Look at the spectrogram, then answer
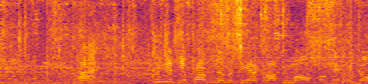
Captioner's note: grunts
